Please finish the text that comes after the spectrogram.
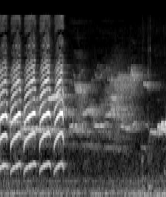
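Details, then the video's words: Masked laughingthrush song used as a lure to set other birds singing: four loud upswept, harmonic-rich notes in quick regular succession, then softer, drawn-out notes and faint background chatter. "Pancingan Poksay Hongkong Paling Ampuh"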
